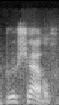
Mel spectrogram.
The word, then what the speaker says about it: Bruxelles: In the 7 and a bit years that I've done commentary, a Bruxelles. That is the way you pronounce it.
